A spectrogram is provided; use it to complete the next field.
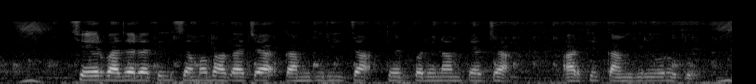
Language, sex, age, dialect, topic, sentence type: Marathi, female, 31-35, Varhadi, banking, statement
